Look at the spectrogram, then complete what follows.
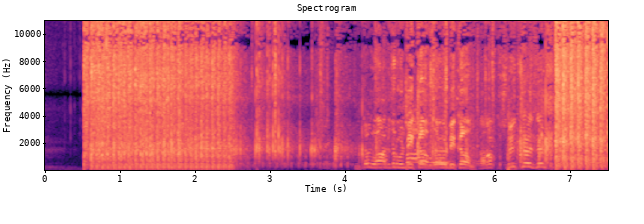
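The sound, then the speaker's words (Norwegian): Rapid bursts of Kalashnikov rifle and machine gun fire crackle loudly and continuously, break off while men shout, then resume at the end; the men fire from cover behind some cars in Nagorno-Karabakh. “Uniformene og påkledningen virker noe uryddig, men det er ikke tvil om at mennene som skyter med kalasjnikover og maskingevær i ly av noen biler, vet hva de holder på med.”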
